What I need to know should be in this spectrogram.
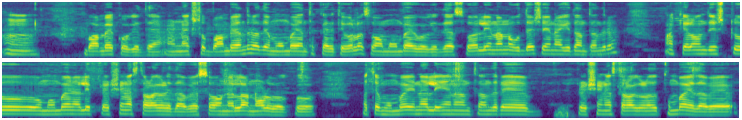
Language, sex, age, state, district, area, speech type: Kannada, male, 18-30, Karnataka, Koppal, rural, spontaneous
